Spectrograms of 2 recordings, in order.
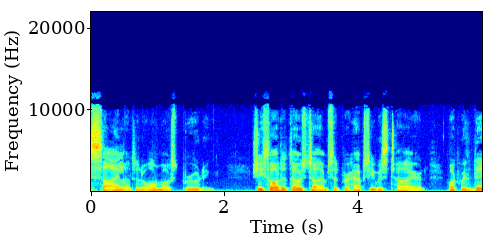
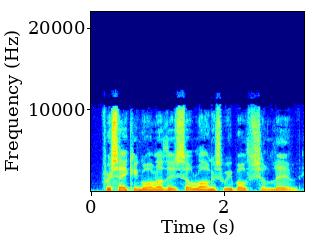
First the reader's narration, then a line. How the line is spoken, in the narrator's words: he said unsteadily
